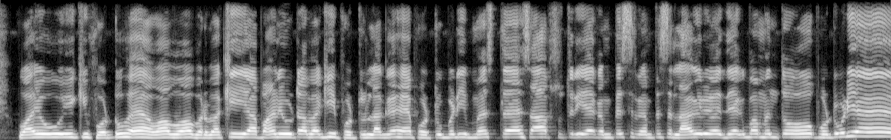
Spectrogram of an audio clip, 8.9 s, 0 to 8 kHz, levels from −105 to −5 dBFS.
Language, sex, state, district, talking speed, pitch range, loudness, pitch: Marwari, male, Rajasthan, Churu, 220 wpm, 175-190 Hz, -14 LUFS, 185 Hz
